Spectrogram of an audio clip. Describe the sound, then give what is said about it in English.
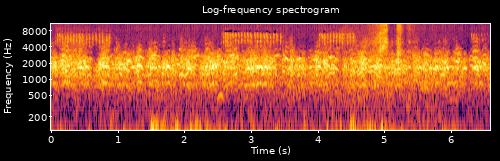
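A large flock of geese honks continuously as it descends on the coastal marshes of Suffolk in November 2021, dozens of overlapping calls blending into a loud, steady clamour with a low rumbling background. “You have just heard the sound of geese descending on the coastal marshes of Suffolk in November 2021.”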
